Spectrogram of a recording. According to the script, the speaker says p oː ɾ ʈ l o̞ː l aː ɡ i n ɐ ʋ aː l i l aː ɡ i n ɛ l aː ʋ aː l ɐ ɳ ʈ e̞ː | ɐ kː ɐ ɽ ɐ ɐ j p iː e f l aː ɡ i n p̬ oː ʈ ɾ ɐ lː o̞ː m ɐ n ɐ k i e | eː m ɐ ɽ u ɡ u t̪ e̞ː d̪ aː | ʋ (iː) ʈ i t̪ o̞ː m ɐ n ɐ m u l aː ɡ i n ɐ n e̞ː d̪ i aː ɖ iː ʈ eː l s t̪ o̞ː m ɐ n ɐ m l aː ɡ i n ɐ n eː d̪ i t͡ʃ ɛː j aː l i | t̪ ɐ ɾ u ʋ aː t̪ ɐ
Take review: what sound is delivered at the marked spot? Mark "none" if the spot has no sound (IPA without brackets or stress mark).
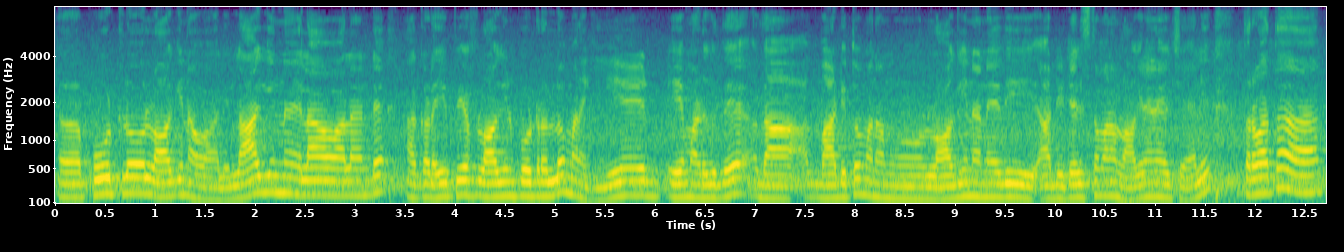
aː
